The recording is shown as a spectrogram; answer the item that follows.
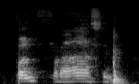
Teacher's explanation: o V é a mesma pronúncia do alemão, que é som de F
